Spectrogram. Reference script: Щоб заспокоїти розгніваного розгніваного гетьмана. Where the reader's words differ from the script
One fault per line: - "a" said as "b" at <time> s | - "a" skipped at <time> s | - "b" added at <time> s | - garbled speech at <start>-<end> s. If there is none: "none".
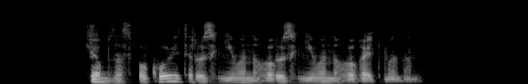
none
